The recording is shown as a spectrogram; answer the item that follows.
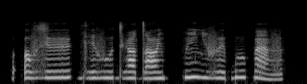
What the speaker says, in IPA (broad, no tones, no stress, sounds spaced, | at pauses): ʔ ɔ v z ø | ɡʱ e v u dʱ ø dˤ ɵ ɹ ĩ pː ĩ ʎ i v ø ɓ u p ã v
